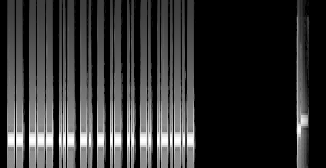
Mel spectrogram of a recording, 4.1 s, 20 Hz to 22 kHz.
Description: Morse code, heard as a keyed tone, about 44 wpm, 700 Hz. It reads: MOUNTAIN.
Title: Sentences from Top 1300 Words 45wpm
